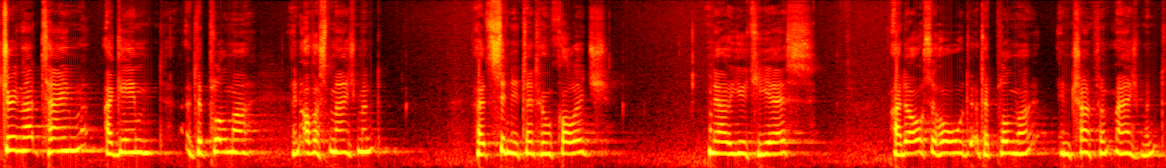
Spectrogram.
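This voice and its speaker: A man with a Scottish accent speaks at an extremely high pitch and a moderate pace, with monotone, flat intonation and long, frequent pauses. Noticeable background noise and audible room echo are present. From Scotland (Kirkcaldy, Fife). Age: 70s. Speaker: conference speaker living with a neurological condition. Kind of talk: prepared speech. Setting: conference stage with audience.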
